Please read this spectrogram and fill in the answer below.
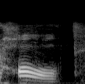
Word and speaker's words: whole: Okay, the word whole. The whole track. So we do need to pronounce that H there.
